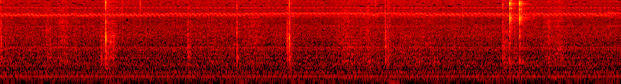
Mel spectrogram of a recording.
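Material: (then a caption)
Plastic. Fingertips tap sparsely on the keys of a black plastic computer keyboard, giving short, dry, irregularly spaced clicks. They play over a quiet, steady low hum and a faint high whine. Two quick clicks land close together near the end.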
